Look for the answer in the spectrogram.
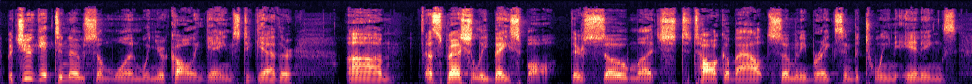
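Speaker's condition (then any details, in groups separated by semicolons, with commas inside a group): No condition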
